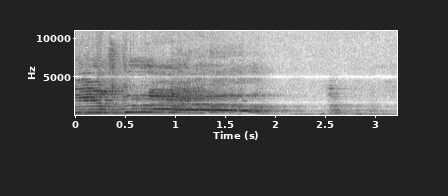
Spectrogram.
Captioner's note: Soviet howls in pain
